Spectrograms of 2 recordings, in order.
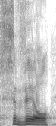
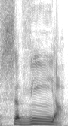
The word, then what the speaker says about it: Sevilla: It says, the barber of Seville shaves everyone who doesn't shave himself. Okay? The barber, or I could pronounce it right, the barber of Sevilla shaves everyone who doesn't shave himself.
